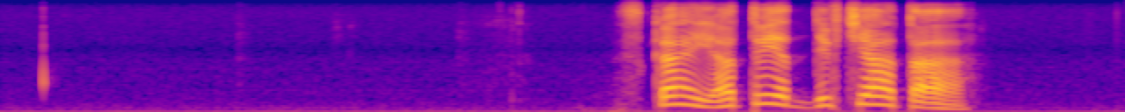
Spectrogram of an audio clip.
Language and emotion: Russian, positive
